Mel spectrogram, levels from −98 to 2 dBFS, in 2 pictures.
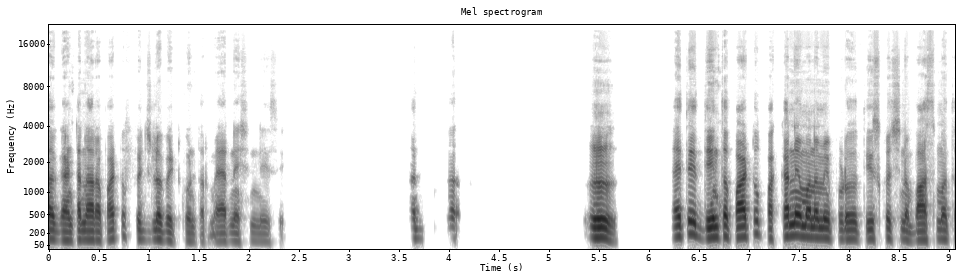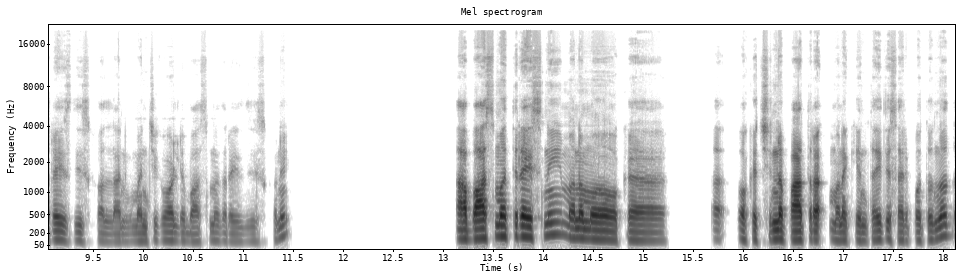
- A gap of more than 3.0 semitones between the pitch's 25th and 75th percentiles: Yes, average, 4.7 semitones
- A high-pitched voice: No, low, 115 Hz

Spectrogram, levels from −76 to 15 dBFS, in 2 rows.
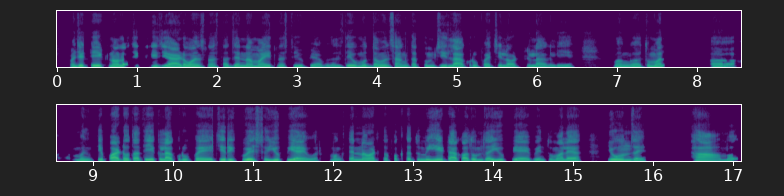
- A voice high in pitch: No, medium, 145 Hz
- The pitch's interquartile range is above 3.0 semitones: No, average, 2.7 semitones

